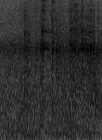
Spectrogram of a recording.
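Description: Handheld microphone handling noise: a steady rumble of rubbing and scraping with a few small knocks as the mic is put down and the table mics are moved.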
